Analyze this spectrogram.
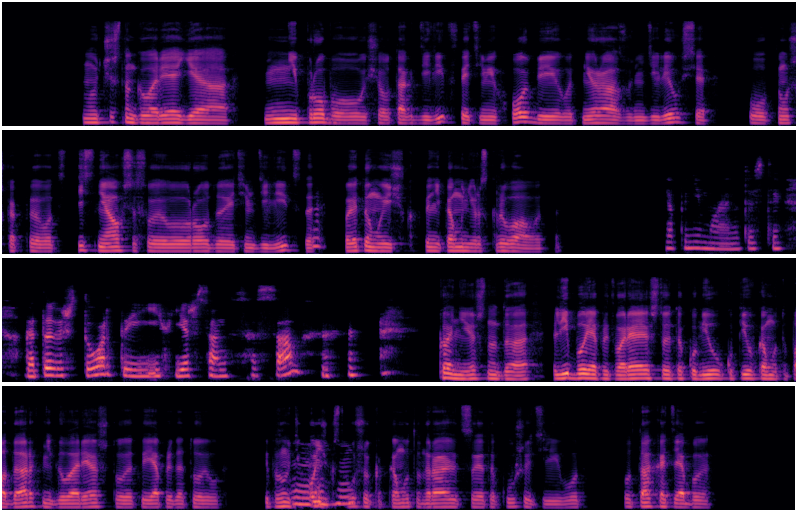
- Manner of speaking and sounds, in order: chuckle
- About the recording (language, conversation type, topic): Russian, advice, Почему я скрываю своё хобби или увлечение от друзей и семьи?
